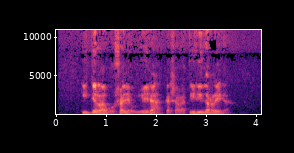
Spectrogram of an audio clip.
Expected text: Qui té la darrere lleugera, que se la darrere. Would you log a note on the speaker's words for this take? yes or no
yes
